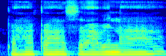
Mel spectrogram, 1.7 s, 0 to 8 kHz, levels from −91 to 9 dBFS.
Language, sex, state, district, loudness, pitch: Chhattisgarhi, male, Chhattisgarh, Jashpur, -31 LUFS, 120 Hz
